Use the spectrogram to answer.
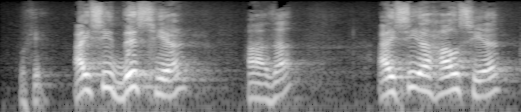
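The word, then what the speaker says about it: هٰذَا: See, it is pronounced like Haza. But this alif is not written. It is explained in the key also. So it is Haza.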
